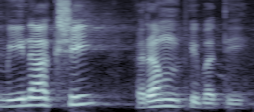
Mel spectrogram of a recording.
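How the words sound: The word break comes right after 'Meenakshi'. The speaker calls it wrong.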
